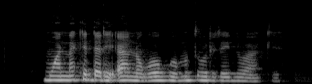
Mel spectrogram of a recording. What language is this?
Kikuyu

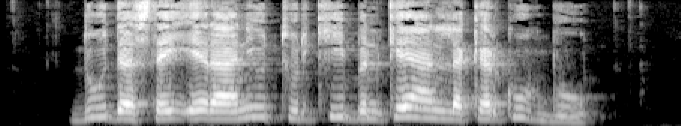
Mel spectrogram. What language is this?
Central Kurdish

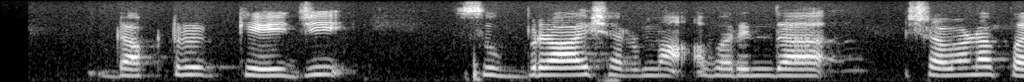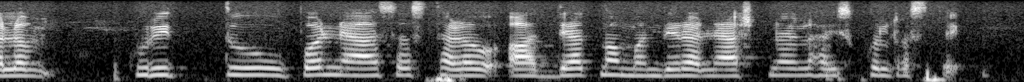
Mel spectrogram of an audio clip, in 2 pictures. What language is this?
Kannada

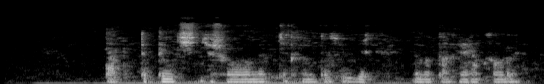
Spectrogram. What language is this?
Kyrgyz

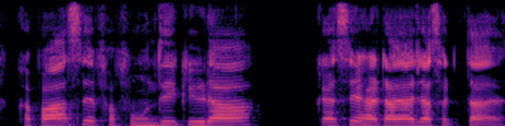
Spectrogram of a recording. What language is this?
Hindi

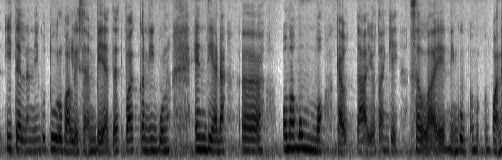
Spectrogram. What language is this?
Finnish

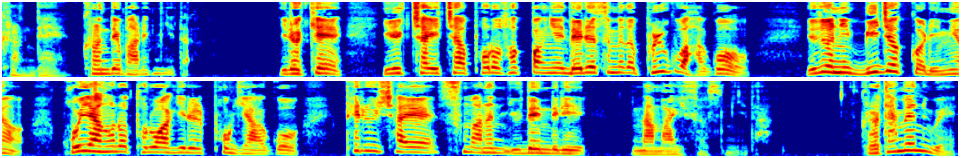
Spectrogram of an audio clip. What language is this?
Korean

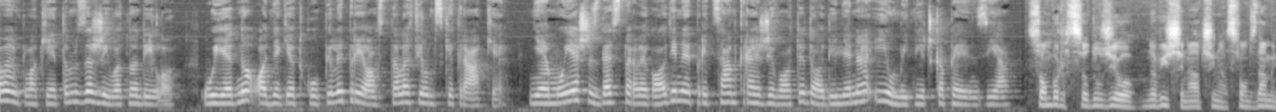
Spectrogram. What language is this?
Croatian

